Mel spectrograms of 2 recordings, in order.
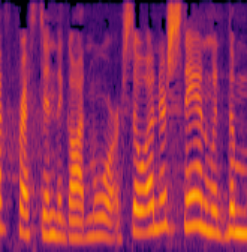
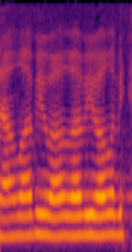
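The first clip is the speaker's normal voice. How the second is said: mock devotion; faster than usual. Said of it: "rocking back and forth saying".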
